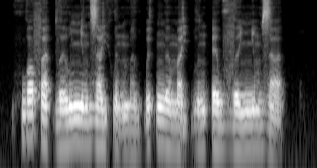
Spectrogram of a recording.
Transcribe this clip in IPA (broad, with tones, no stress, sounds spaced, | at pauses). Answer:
h w ɔ˨˦ f a˨˩ t̚ v əː˨˦ w ɲ ə˨˦ n z a˨˦ j h w ə̰˧˨ n m a̤˨˩ w ɓ ə˦˥ t̚ ŋ əː˧ m a̰˧˨ j ɓ u˨˦ n ʔ ɛ˧ w v əː˧ ɲ ə˧ m z a˨˩ t̚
